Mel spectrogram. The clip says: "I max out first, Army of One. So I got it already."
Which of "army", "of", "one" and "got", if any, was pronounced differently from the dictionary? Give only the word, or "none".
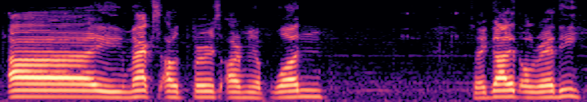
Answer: of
